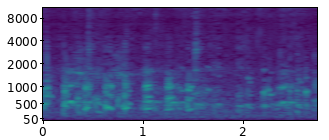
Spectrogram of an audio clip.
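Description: Several chickens cluck and murmur softly in a converted village shed, their calls overlapping in an uneven, continuous chatter at low volume.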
